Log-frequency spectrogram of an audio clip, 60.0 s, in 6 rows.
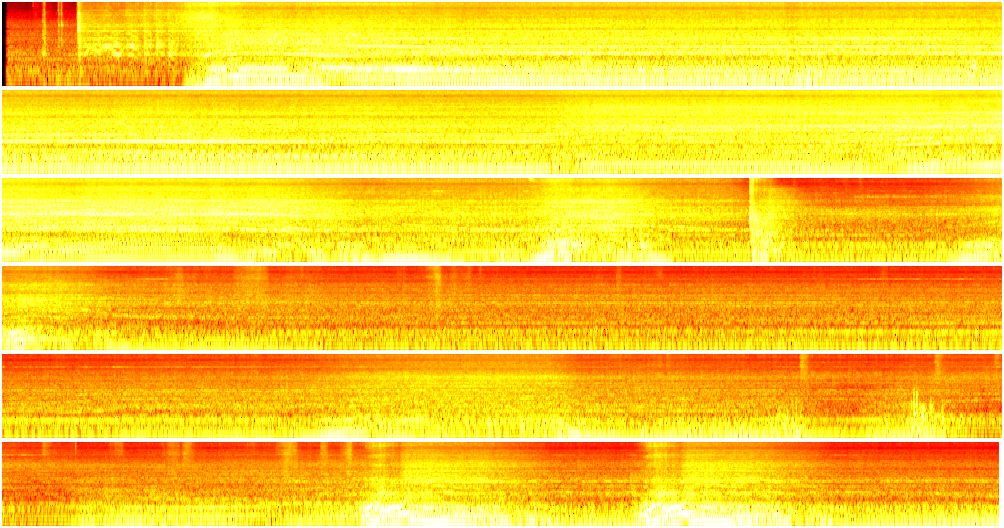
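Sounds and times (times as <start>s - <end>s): engine cranking and idling: 0.1s - 20.0s, 21.4s - 59.9s
car hood slamming shut: 27.4s - 28.2s
engine revving blips: 50.7s - 58.6s.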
